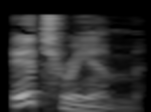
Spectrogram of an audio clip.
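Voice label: "yttrium", British English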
